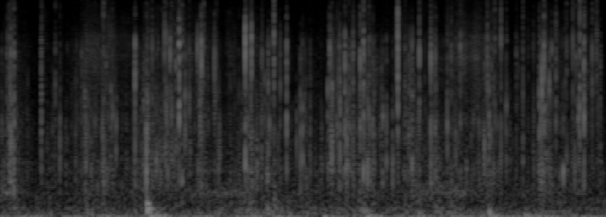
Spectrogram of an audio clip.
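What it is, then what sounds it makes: Plastic-wrapped shower curtain. A striped shower curtain packed in a clear plastic bag with a grommet is crinkled at the top with fingernails, then squeezed with both hands. Dense, bright crackling and crinkling comes in quick bursts at a quiet level, with occasional low thumps underneath.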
